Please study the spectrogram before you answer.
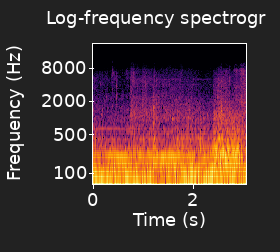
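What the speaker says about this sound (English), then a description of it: "God damn, it's windy." Strong wind buffets the microphone outdoors while wade fishing at Arroyo City on the South Texas coast, a loud continuous rumbling roar with gusting swells and no voices.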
